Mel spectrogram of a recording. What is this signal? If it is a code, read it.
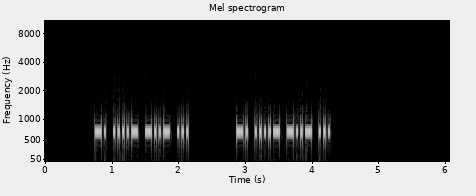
Morse code, heard as a keyed tone, about 36 wpm, 700 Hz. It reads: N4XS N4XS
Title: USA Call Signs - 4 Characters - Repeated 2x - 35wpm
